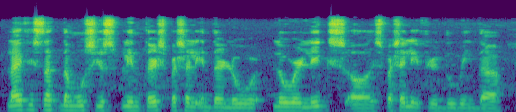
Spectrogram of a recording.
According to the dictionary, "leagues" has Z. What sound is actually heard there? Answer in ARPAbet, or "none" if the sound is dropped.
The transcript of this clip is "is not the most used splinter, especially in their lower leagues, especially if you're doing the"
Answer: S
